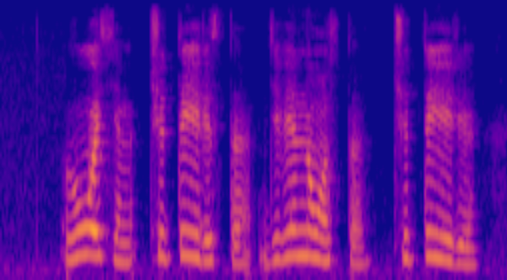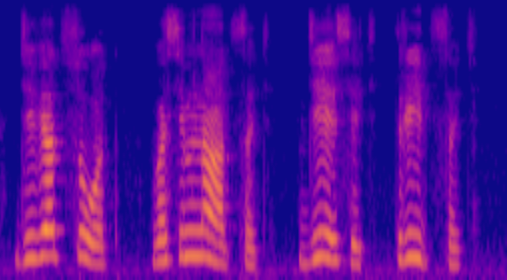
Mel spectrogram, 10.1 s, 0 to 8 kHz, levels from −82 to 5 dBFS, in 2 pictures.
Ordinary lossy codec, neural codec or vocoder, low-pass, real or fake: AAC, 32 kbps; none; 7.2 kHz; real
